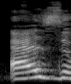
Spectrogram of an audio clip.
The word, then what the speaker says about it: as: ऑफ अ book जैसा एज word का यूज़ करते हैं ए एस है लेकिन ज इसका उच्चारण होता है तो इसको एज पढ़ते हैं जैसा मैंने कहा एज आई सेड एक और एक हिंदी में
